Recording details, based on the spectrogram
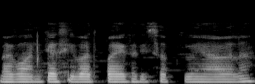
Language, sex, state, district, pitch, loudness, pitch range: Bhojpuri, male, Bihar, Saran, 120 Hz, -24 LUFS, 120-125 Hz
